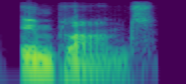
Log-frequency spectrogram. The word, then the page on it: implant: British English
